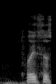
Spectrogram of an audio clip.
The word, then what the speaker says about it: Talisa: Is it Talisa? Talisa? – Talisa Soto, yeah, Katana.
